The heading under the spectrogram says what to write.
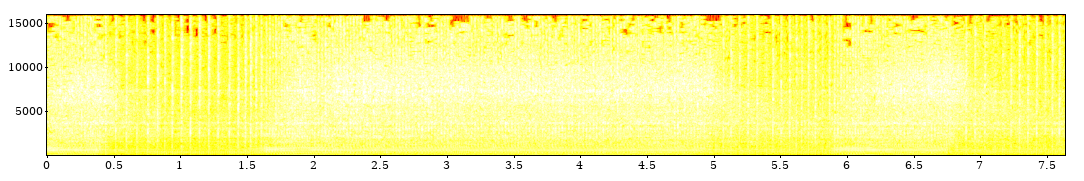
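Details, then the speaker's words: Echo 225 two-stroke weed eater that previously wouldn't stay running, after cleaning the clogged exhaust screen, new fuel filter, fresh gas: crisp buzz climbing cleanly to high pitch and back to idle without bogging; runs like new. "it's running like a new one which you would expect and before it wouldn't even run"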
